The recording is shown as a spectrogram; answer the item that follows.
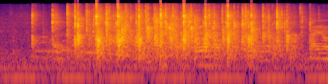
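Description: A roomful of people applauding a nominee: many irregular hand claps begin about half a second in, swell, and die away just before the end.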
